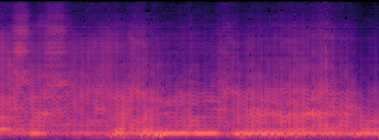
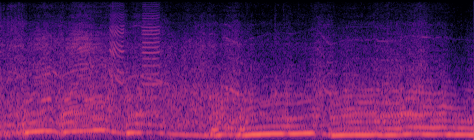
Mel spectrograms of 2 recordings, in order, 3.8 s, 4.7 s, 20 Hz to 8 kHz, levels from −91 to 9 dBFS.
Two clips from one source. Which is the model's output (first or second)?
first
